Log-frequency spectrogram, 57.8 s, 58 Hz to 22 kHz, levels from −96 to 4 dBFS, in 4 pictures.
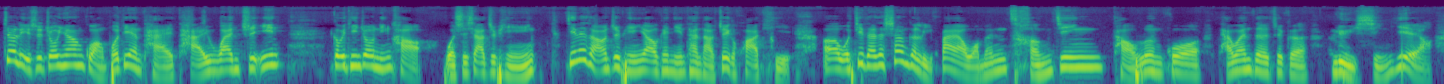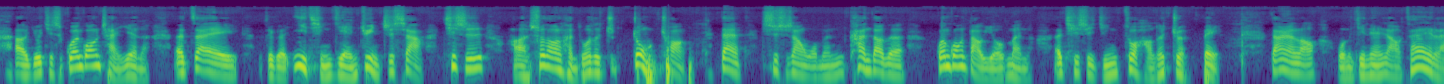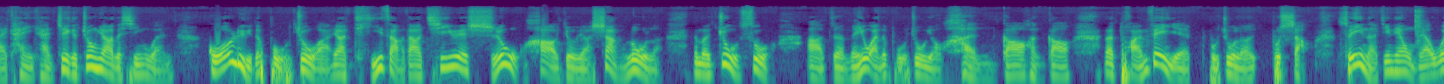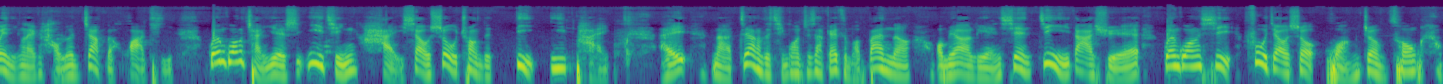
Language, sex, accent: Chinese, male, native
